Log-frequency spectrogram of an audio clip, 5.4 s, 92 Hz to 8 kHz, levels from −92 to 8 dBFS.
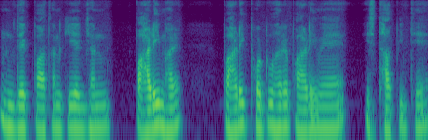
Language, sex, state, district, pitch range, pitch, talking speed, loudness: Chhattisgarhi, male, Chhattisgarh, Rajnandgaon, 130-145 Hz, 135 Hz, 200 wpm, -22 LUFS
